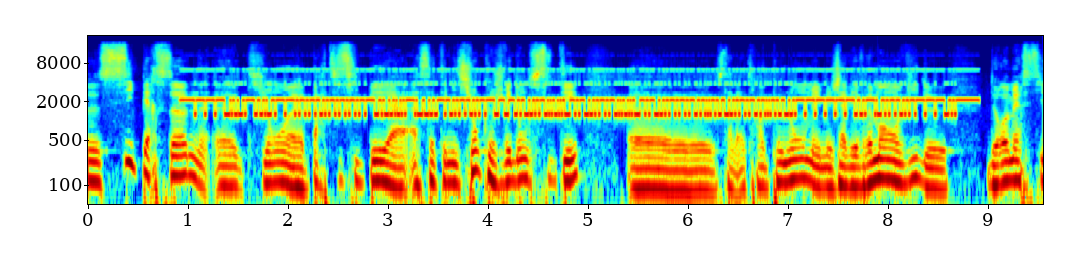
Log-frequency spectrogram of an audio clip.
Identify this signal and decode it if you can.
RTTY (75 baud, 850 Hz shift), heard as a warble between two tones, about 1700 Hz centre, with speech in French. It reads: IZ7N DE VU7MMP 449 449 062 062 IZ7N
